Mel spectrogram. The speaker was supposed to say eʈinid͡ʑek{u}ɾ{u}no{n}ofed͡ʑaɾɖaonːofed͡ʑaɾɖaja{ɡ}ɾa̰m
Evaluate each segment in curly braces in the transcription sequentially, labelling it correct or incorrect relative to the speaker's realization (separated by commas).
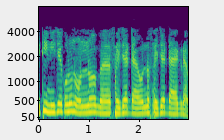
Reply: incorrect, correct, incorrect, correct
